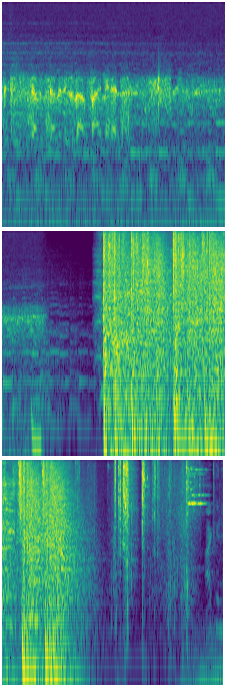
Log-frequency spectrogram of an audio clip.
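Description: Gunfire erupts in the SWAT tactical shooter Ready or Not, with a dense volley of loud, rapid shots in the middle section. Radio chatter and talking come before it, and a few scattered sharp bangs follow.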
